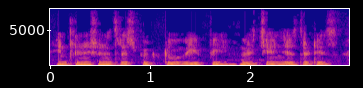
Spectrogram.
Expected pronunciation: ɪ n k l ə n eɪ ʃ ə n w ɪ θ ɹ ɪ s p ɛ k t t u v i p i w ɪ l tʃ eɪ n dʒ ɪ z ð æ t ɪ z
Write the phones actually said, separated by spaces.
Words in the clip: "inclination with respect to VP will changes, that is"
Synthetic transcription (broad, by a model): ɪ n k l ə n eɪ ʃ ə n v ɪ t ɹ ɪ s p ɛ k t t u v i p i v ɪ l tʃ eɪ n dʒ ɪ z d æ t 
